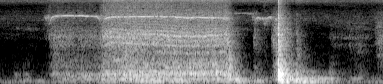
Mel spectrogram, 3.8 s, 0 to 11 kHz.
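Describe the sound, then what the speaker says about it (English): A cordless impact driver whirs for about two seconds, driving plastic screws on a Ryobi 18-volt 16-inch electric push mower, then stops with a short knock. The sound is fairly quiet and close. "I'm gonna get some hate mail for using the impact on plastic"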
